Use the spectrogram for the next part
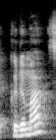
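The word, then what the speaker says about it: kuruma (車): E esse kanji, se pronuncia kuruma, significa carro. Então, no final da frase, a gente tem kuruma desu, kuruma desu.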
